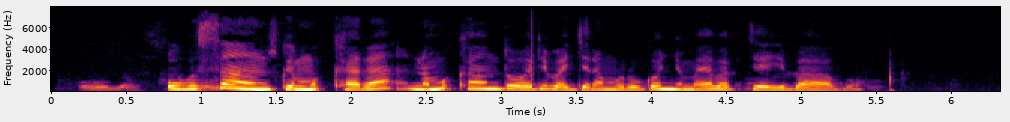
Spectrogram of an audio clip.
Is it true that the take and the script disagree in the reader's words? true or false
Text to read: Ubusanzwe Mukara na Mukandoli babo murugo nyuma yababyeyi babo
true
